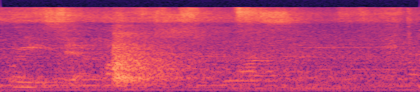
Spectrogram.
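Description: Coffee shop ambience: background chatter from customers, with one sharp knock about half a second in over a low steady hum.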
